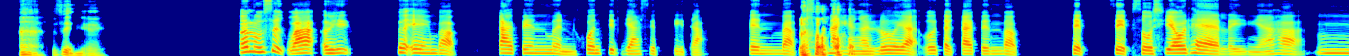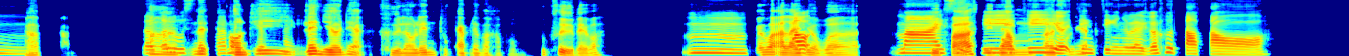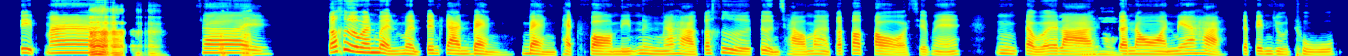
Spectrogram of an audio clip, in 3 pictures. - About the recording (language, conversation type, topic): Thai, podcast, คุณเคยลองงดใช้อุปกรณ์ดิจิทัลสักพักไหม แล้วผลเป็นอย่างไรบ้าง?
- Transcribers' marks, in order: laughing while speaking: "อ๋อ"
